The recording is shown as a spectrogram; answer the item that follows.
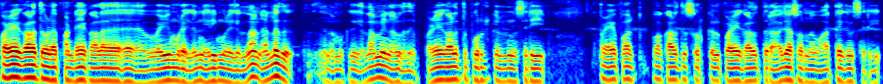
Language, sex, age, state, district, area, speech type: Tamil, male, 30-45, Tamil Nadu, Tiruchirappalli, rural, spontaneous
